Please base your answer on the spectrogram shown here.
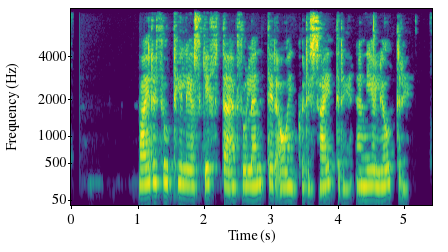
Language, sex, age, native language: Icelandic, female, 40-49, Icelandic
